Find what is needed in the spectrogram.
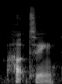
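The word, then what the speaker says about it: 刻晴: retrieve the fireworks with Hutting. That is the Cantonese pronunciation of Keqing's name, so I'm going to be using that.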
